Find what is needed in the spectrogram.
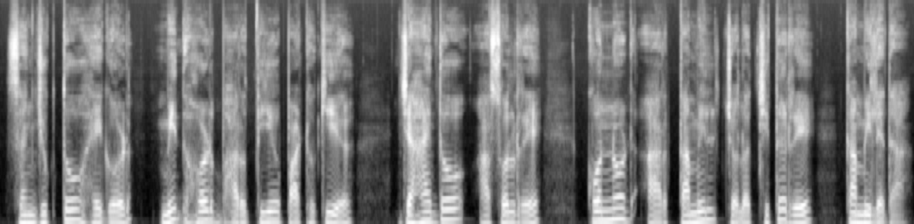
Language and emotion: Santali, neutral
